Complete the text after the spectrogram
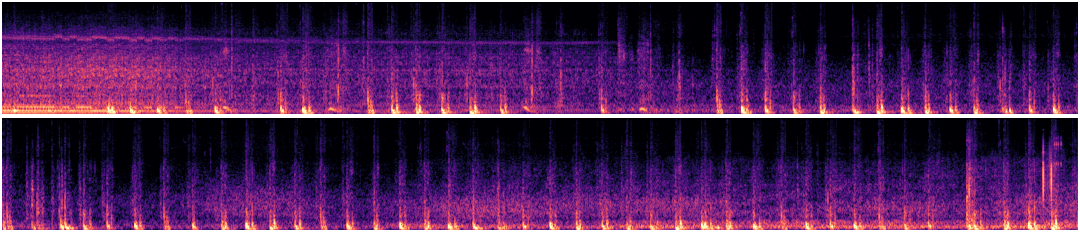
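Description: Footsteps crunch quickly and steadily on rocky ground.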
